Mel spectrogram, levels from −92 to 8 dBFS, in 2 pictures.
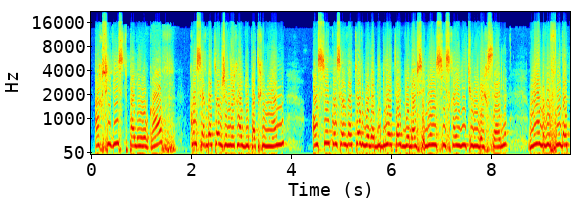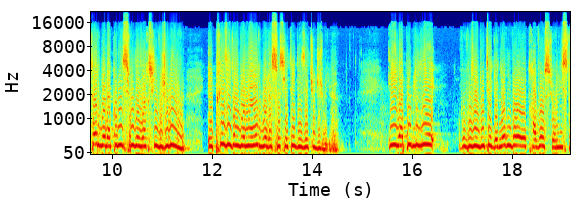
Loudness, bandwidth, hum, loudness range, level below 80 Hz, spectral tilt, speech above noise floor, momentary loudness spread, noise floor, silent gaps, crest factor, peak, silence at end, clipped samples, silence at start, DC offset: -3 LUFS; over 20 kHz; none; 3 LU; -30 dBFS; -4 dB/octave; 30 dB; 6 LU; -32 dBFS; none; 4 dB; 0 dBFS; 0 s; 2%; 0.05 s; under 0.1%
